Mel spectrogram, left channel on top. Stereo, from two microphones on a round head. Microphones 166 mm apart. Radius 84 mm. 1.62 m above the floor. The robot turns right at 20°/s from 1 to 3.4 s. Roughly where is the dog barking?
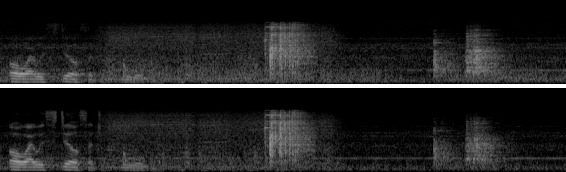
No dog barking in this recording.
